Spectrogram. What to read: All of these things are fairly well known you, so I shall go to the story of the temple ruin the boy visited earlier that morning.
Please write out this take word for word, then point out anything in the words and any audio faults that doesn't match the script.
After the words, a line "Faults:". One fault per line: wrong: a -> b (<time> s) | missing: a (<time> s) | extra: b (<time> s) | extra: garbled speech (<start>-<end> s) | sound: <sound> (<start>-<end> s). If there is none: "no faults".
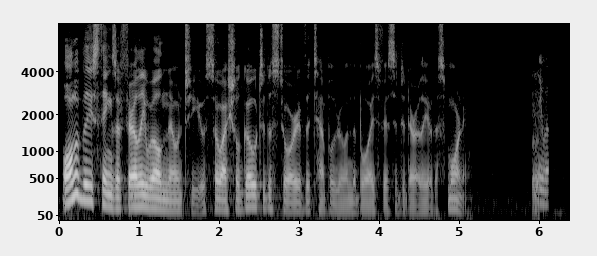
All of these things are fairly well known to you, so I shall go to the story of the temple ruin the boys visited earlier this morning.
Faults:
extra: to (1.6 s)
wrong: boy -> boys (3.7 s)
wrong: that -> this (4.7 s)
sound: laugh (5.9-6.1 s)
